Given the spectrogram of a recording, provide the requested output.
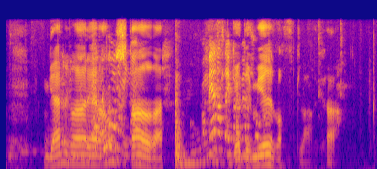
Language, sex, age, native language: Icelandic, male, 13, Icelandic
